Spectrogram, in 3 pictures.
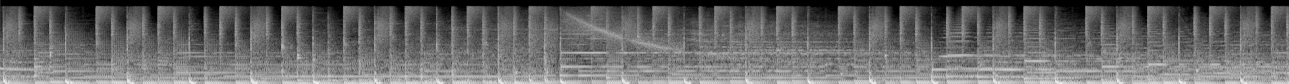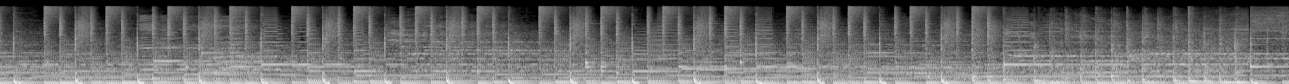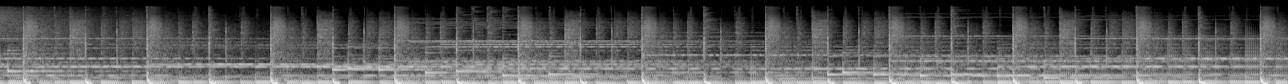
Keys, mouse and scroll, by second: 2.3-4.7 middle drag, 5.7-7.5 drag, 10.3 click, 11.3-12.6 middle drag, 13.9-15.3 drag, 15.8-20.6 drag, 20.9-21.4 middle drag, 22.7-24.4 drag, 25.3-30.4 drag, 30.8 click, 31.5-32.8 middle drag, 33.1-33.4 scroll down 1, 33.4-36.4 middle drag, 37.3 click, 37.6 click, 38.3 click.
